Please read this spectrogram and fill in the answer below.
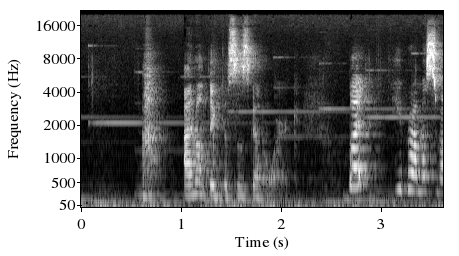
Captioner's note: scoffs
